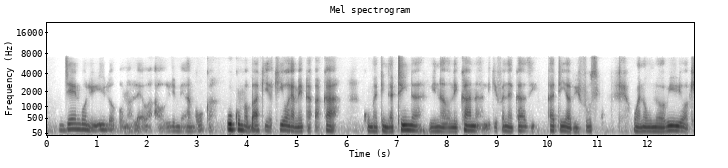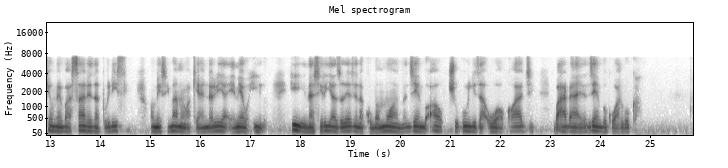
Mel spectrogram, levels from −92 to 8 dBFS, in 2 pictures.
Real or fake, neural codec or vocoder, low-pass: fake; codec, 24 kHz, 0.9 kbps, WavTokenizer, large speech release; 7.2 kHz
